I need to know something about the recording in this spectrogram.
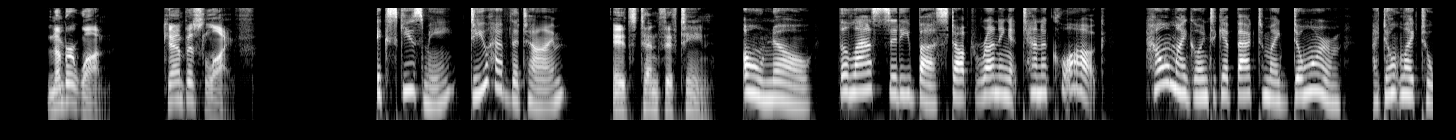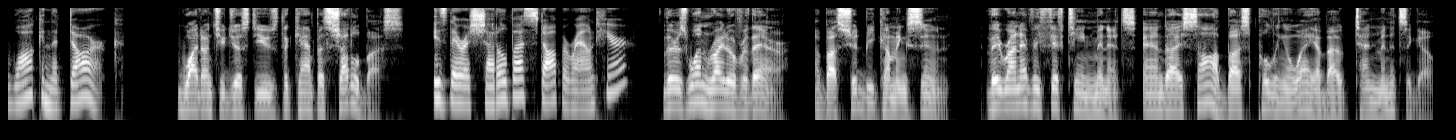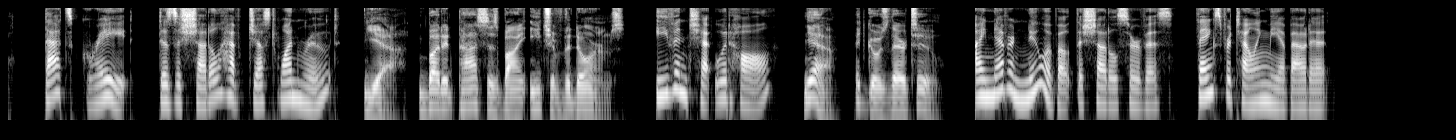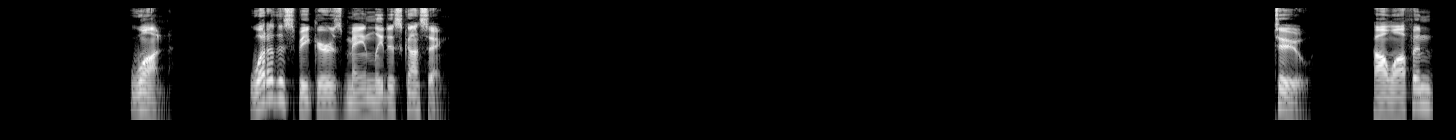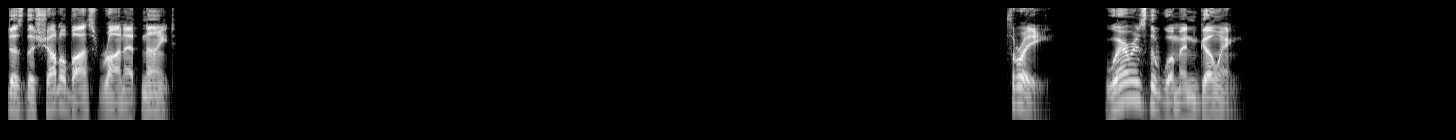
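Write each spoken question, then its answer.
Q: What are the speakers mainly discussing?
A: The campus shuttle bus

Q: How often does the shuttle bus run at night?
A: Every 15 minutes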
